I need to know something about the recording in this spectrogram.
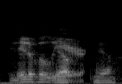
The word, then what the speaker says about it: Nidavellir: I'm gonna let you try to pronounce this one because I have no clue. No problem. Number 6 is Nidavellir. Sure. Nidavellir.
